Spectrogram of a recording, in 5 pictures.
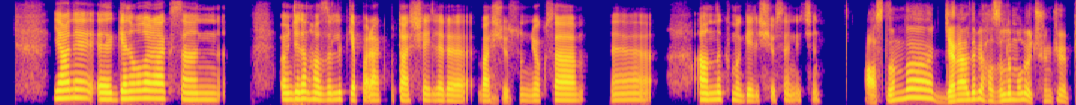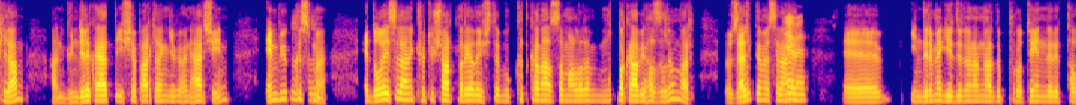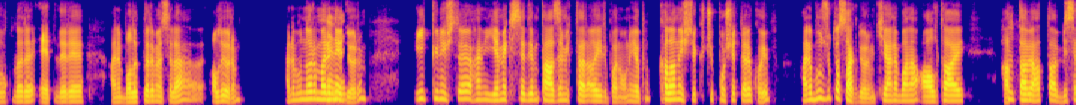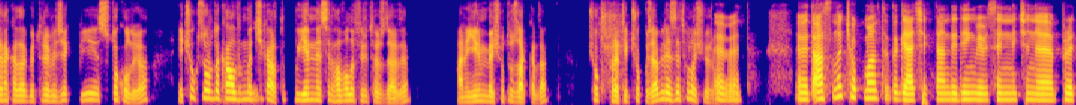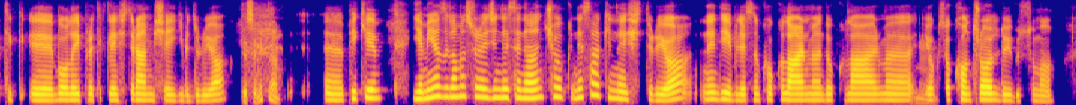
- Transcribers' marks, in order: other background noise; tapping
- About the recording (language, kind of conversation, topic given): Turkish, podcast, Basit bir yemek hazırlamak seni nasıl mutlu eder?
- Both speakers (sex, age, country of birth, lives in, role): female, 25-29, Turkey, France, host; male, 35-39, Turkey, Estonia, guest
